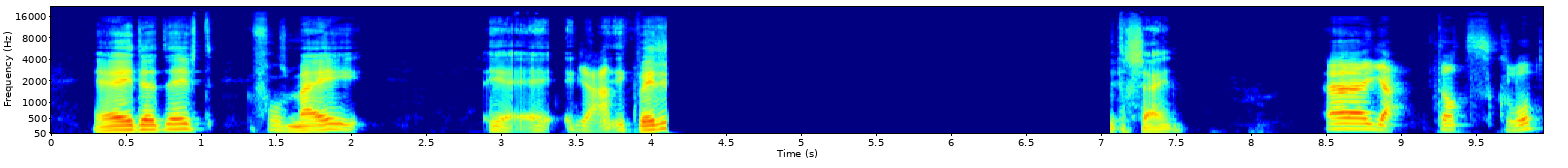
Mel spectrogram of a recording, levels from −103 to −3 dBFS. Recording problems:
audio cutting out; at 4 s for 3 s

